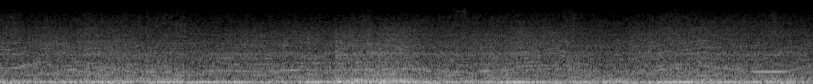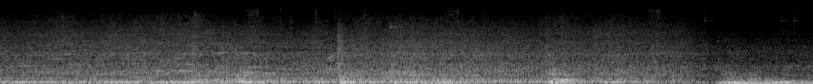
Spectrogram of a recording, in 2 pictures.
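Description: A sports car engine roars at high revs.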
